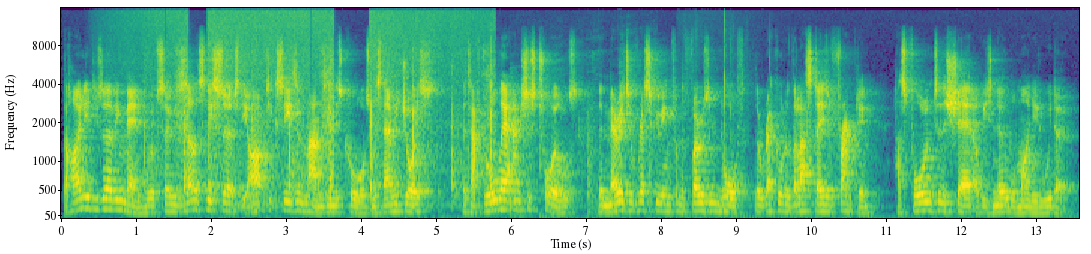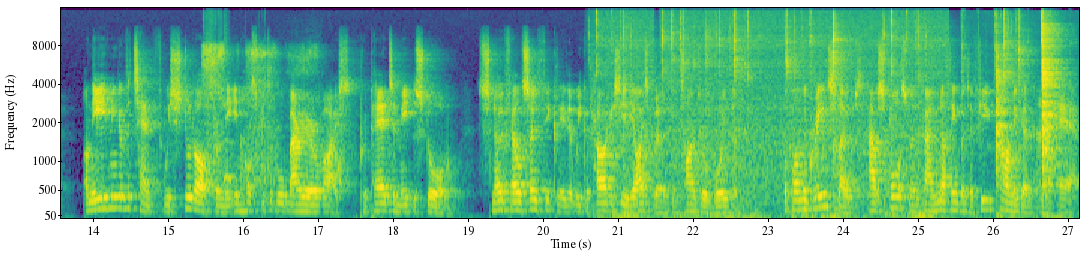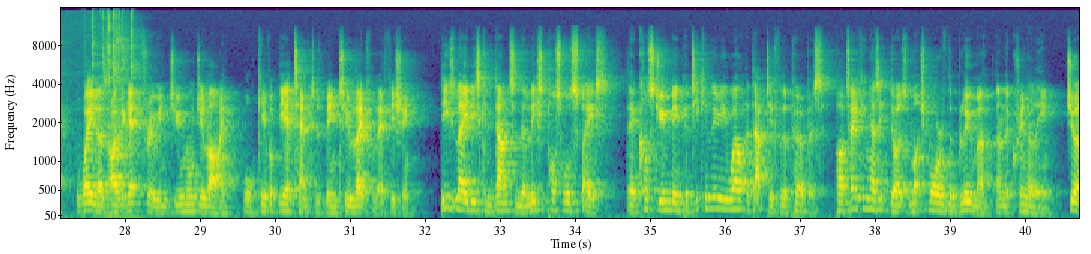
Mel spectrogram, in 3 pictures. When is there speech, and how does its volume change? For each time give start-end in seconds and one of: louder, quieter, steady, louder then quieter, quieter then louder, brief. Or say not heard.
0.0-40.6 steady.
